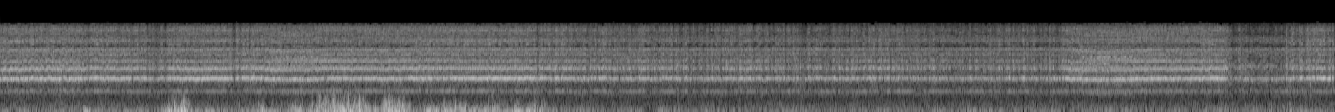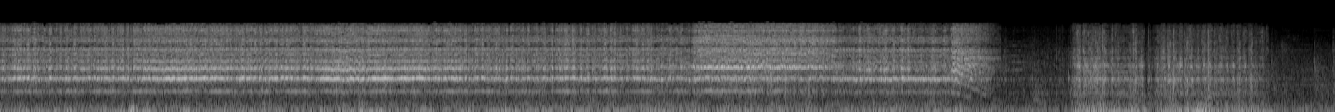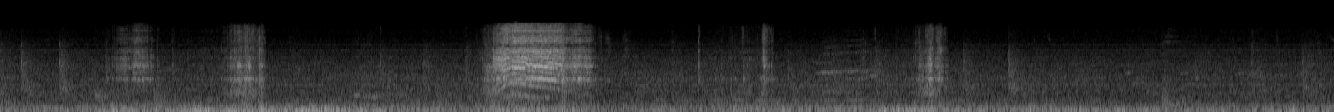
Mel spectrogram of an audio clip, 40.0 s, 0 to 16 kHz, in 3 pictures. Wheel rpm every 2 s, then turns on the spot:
150, 150, 150, 150, 150, 150, 150, 150, 150, 150, 150, 90, 20, 0, 10, 20, 30, 10, 0, 0.
24-26 28-30 34-36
